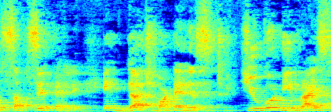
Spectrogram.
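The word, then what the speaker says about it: Hugo de Vries: सो लेट us analyse that कि mutation को सबसे पहले एक Dutch botanist ह्यूगो डी व्राइस ने समझाया था, और we pronounce it एज ह्यूगो डी वेरिस।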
